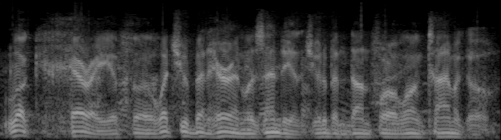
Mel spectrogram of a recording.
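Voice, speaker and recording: Steady frontier lawman, very low and unhurried, 1950s radio western, dull sound with crowd noise. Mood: dry, skeptical. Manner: unhurried, folksy, dry. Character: steady, skeptical US marshal in the Old West. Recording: muffled old radio broadcast, crowd behind.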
